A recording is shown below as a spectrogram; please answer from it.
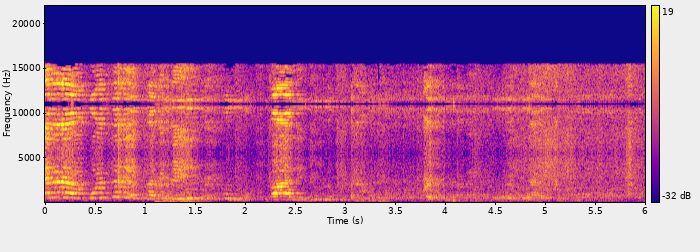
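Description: Indistinct chatter of several young children's voices, with a higher-pitched child's voice standing out at the start and again a little after two seconds.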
